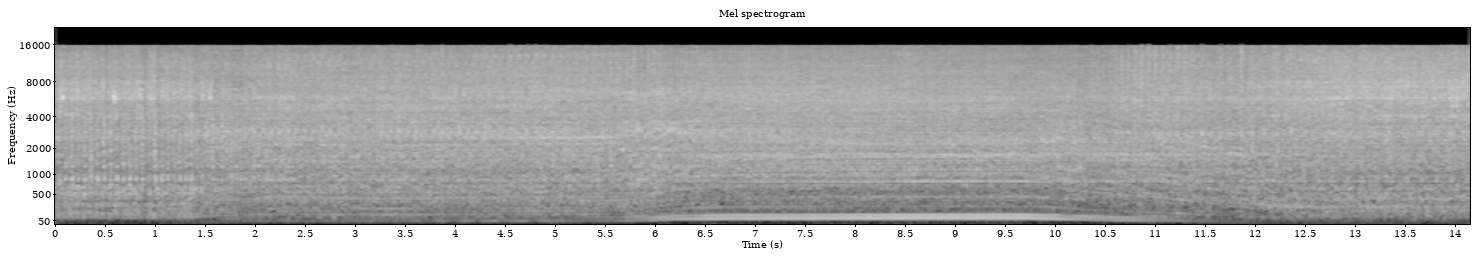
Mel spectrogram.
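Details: Mercedes C124 230CE with 2.3 M102 engine: harsh metallic rattle at low revs, swelling and easing with revs; exhaust, heatshields and flex plate checked and ruled out, cause unconfirmed.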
